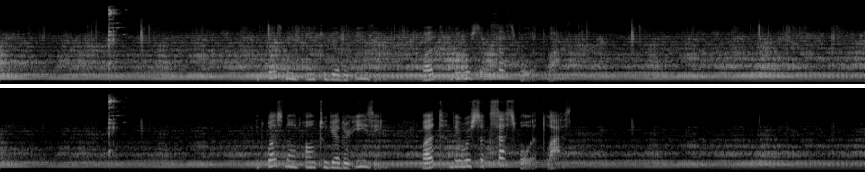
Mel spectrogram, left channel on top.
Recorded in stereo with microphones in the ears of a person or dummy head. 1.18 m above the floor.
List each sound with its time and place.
0.0 s an aircraft: 60° left (ahead or behind); by 8.7 s 65° left (ahead or behind)
1.1 s breaking glass: 15° left (ahead or behind)
2.6 s a woman speaking: 35° right (ahead or behind)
